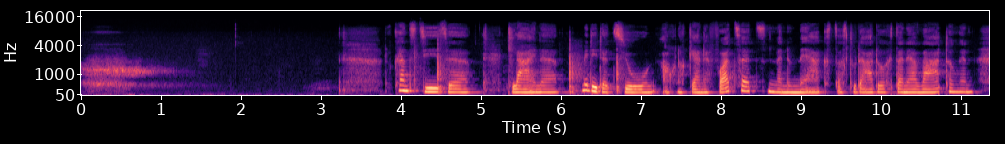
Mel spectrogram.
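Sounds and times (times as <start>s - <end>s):
forceful breath out in a relaxation exercise: 0.0s - 1.5s, 3.2s - 3.8s
speech: 4.0s - 11.3s.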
